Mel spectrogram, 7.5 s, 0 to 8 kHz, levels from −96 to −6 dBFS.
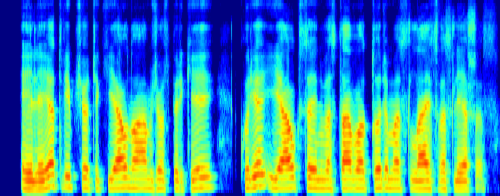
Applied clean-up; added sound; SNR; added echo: none; none; none; none.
